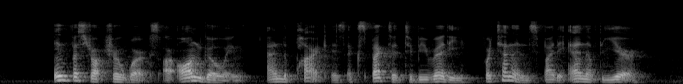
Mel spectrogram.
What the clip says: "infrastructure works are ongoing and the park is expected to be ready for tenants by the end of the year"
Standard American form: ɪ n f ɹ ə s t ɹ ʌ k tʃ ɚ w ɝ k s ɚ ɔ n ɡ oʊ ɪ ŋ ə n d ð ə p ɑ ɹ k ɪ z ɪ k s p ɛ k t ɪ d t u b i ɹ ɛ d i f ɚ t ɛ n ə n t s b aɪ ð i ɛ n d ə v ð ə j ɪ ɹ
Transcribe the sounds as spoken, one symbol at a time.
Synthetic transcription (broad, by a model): ɪ n f ɹ ə s t ɹ ʌ k tʃ ɚ w ɝ k s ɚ ɔ n ɡ oʊ ɪ ŋ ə n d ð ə p ɑ ɹ k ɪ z ɪ k s p ɛ k t ɪ d t u b i ɹ ɛ d i f ɚ t ɛ n ə n t s b aɪ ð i ɛ n d ə v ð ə j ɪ ɹ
